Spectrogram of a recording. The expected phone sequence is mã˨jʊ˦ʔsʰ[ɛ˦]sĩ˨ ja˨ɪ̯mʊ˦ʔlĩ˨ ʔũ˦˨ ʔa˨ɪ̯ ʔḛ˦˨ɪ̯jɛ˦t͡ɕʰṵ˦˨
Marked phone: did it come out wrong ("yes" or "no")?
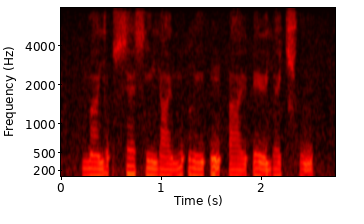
no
